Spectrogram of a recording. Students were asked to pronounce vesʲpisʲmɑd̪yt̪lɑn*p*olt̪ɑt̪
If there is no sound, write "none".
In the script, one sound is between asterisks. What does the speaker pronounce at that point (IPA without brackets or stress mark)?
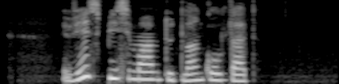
k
